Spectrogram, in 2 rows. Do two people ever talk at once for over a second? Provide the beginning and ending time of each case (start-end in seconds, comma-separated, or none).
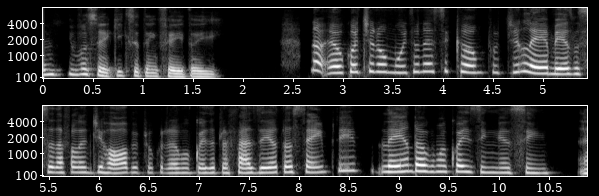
none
